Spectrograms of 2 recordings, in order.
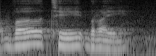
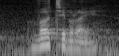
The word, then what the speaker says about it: vertebrae: Số nhiều của nó thì các bạn đọc là vertebrae. Nó khác một cái là cái âm cuối cùng nó thành âm A các bạn nhé, vertebrae, vertebrae, vertebrae.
